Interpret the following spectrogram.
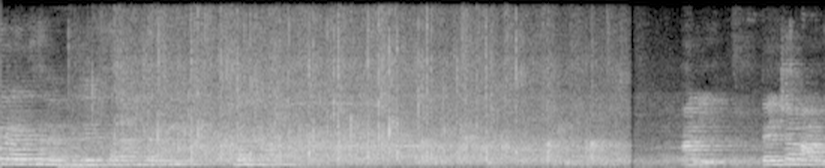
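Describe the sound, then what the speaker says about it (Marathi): An audience at a school's annual social gathering claps loudly and steadily for about five seconds, a dense wash of applause, before a voice resumes speaking. "एकदा जोरदार टाळ्या झाल्या पाहिजे सरांसाठी."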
